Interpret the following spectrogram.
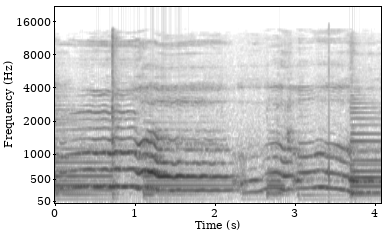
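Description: Strummed acoustic guitar chords left ringing, with a girl humming a wordless melody over them as the song's intro.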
